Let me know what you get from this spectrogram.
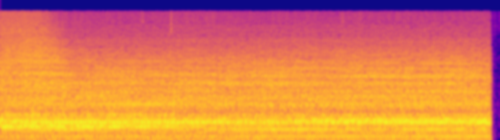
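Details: A steady mechanical hum like an engine or motor drones throughout, with no animal voice. The tone holds constant until it cuts off abruptly at the end.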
